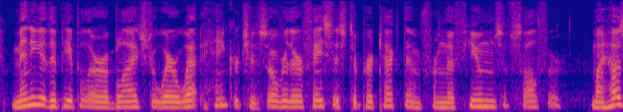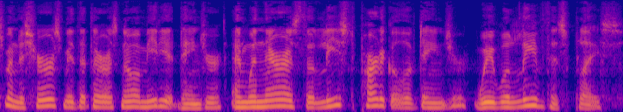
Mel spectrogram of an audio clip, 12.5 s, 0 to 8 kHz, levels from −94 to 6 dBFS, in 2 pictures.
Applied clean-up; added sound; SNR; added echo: none; none; none; none.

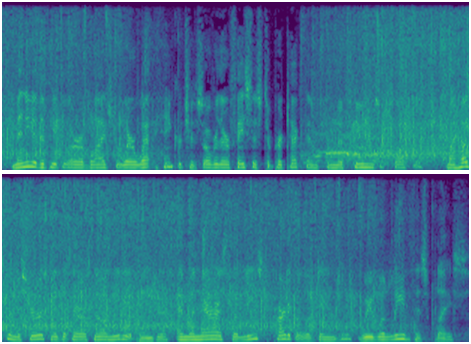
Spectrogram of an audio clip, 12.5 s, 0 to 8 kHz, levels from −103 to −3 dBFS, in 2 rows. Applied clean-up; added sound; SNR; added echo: none; Applause / Crowd; 6 dB; none.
